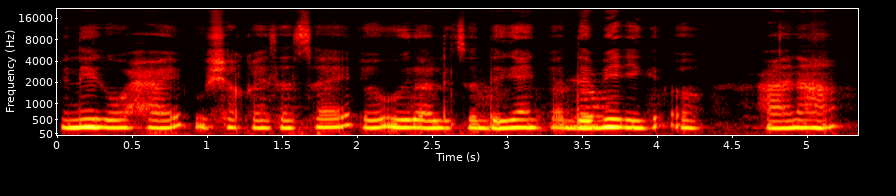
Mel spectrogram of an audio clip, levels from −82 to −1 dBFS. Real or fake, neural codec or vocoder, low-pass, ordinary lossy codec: fake; vocoder, 44.1 kHz, 128 mel bands every 512 samples, BigVGAN v2; none; none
